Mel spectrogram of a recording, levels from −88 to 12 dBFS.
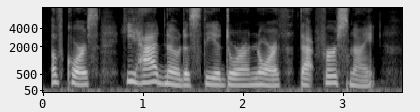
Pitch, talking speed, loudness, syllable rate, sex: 195 Hz, 165 wpm, -19 LUFS, 5.1 syllables/s, female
